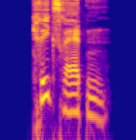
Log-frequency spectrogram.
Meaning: dative plural of Kriegsrat
- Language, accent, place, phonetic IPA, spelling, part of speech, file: German, Germany, Berlin, [ˈkʁiːksˌʁɛːtn̩], Kriegsräten, noun, De-Kriegsräten.ogg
